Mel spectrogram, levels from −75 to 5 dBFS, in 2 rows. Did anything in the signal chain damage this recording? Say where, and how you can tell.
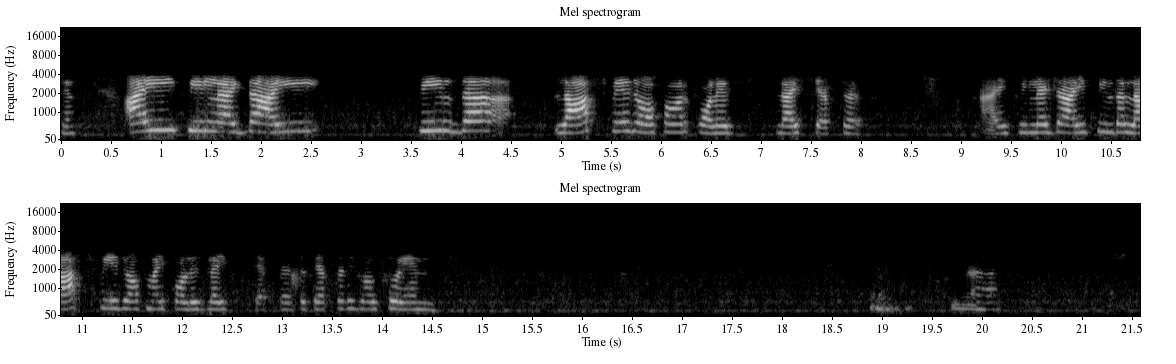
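Yes, at the codec stage, and it's there the whole way through. The speech is squeezed into roughly 150 Hz to 3.6 kHz and has that rough, slightly synthetic edge of G.729, which fits an 8 kbit/s stream rebuilding speech from a filter model and a few pulses per frame.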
